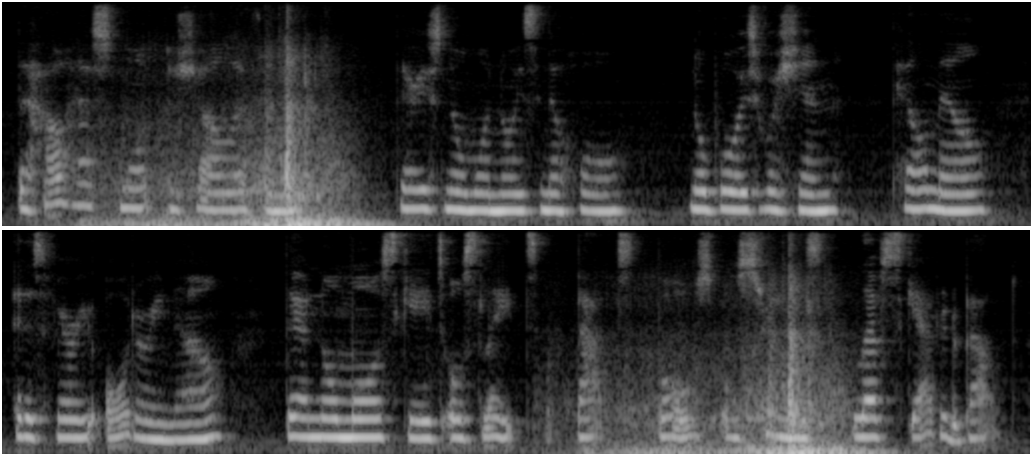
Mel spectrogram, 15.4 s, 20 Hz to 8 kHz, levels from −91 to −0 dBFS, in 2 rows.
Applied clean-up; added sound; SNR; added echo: none; Subway, metro, underground; 1 dB; none.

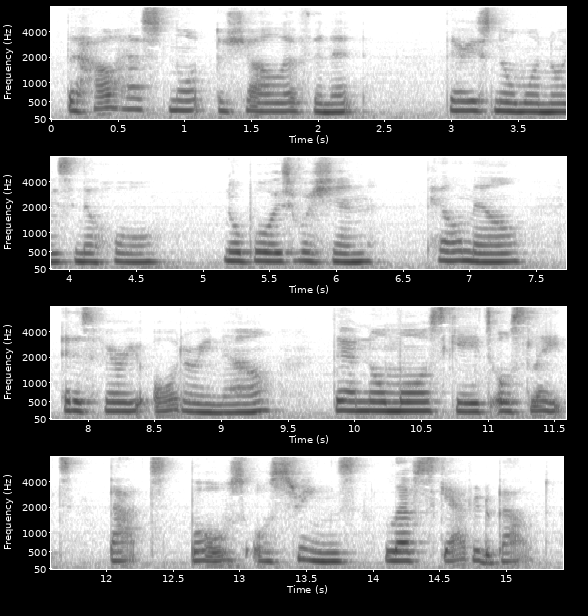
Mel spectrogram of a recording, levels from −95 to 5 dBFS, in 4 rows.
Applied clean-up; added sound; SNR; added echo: none; none; none; none.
